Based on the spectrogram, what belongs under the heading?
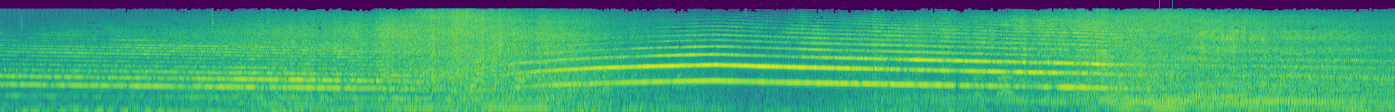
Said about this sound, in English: Uh-oh, here comes a fire truck. Man, we just passed the firehouse, too.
